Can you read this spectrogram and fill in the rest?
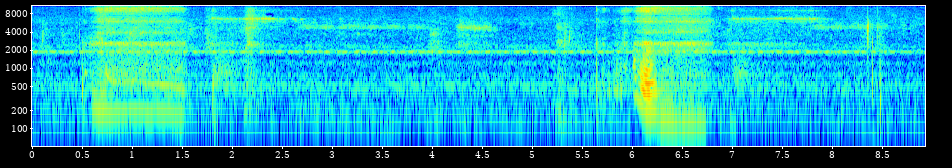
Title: SNORING FRENCH BULLDOG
